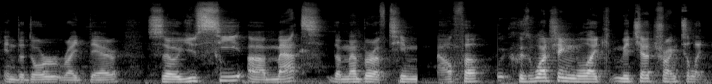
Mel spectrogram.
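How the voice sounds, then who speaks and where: A male game master narrates a tabletop session in a loose, relaxed way. He fills his lines with asides and fillers. His voice sits at a middle pitch. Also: a little hiss or hum.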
